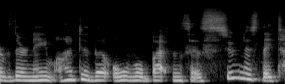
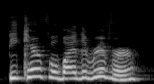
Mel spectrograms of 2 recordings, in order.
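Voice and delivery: put-on higher, brighter girl calling after her friend; caring call; 8 semitones higher, 3 dB louder than usual. Abby calling after Molly, higher girl's voice. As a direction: send her off with a gentle caution.

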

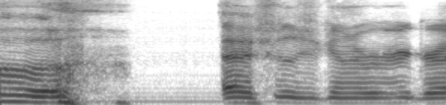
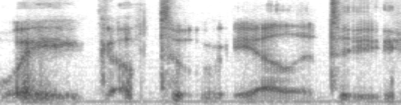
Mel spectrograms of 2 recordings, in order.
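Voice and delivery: breathy whispered menace; eerie whisper; 12 semitones lower, 10 dB quieter than usual. Pretend. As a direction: whisper it like a ghost. Whispered repeat of quote.

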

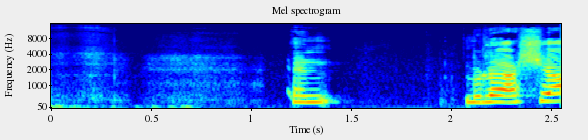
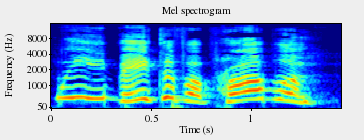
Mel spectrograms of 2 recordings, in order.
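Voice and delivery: raised-pitch mock Scottish; higher, louder imitated Scottish accent; 5 semitones higher, 5 dB louder than usual. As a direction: retell it as a Scottish newscaster. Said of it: "And Scottish Trent said".

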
